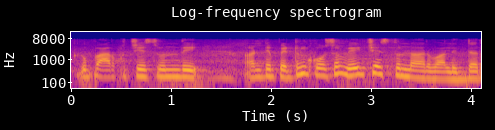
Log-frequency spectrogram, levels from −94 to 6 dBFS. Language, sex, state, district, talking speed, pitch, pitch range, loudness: Telugu, female, Telangana, Karimnagar, 145 wpm, 185 Hz, 175-215 Hz, -19 LUFS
